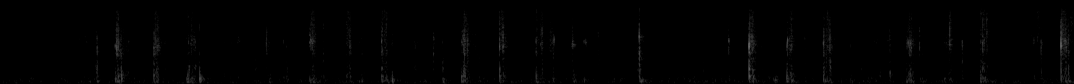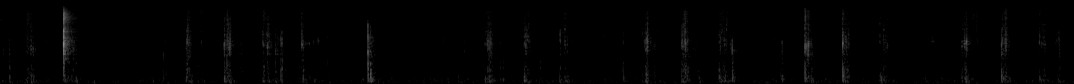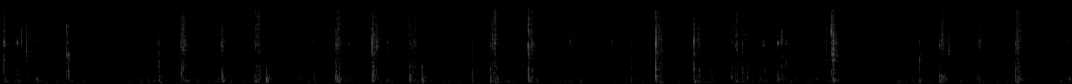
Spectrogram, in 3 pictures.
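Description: Tarot cards being drawn off a deck and laid down one by one on a cloth-covered table: a steady run of faint, quick card flicks and slaps, two or three a second, with one louder snap about eleven seconds in.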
